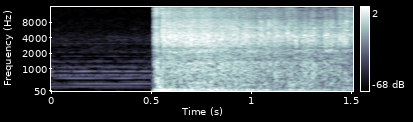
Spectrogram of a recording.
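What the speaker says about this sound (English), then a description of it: "Nice explosion, Wiley." A barrel bomb in the video game Signs of Life detonates with a sudden loud boom after a short quiet lead-in, followed by a sustained rumbling roar that slowly fades.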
